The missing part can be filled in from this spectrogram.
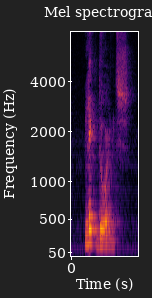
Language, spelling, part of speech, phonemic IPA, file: Dutch, likdoorns, noun, /ˈlɪɡdorᵊns/, Nl-likdoorns.ogg
- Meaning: plural of likdoorn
